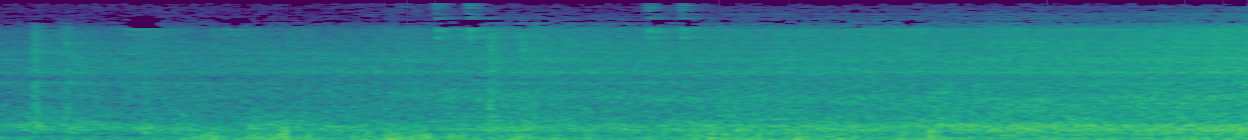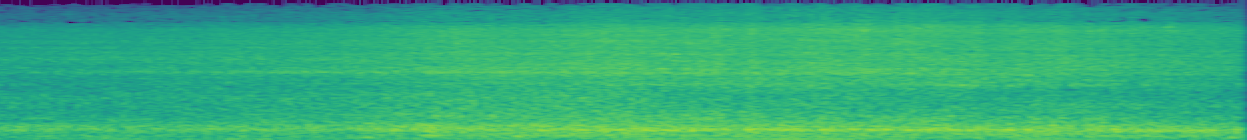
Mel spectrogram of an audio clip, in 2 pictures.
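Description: Passenger train approaching and running through the station, its rumble and wheel-on-rail noise building steadily and loudest over the last few seconds as it passes close by.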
